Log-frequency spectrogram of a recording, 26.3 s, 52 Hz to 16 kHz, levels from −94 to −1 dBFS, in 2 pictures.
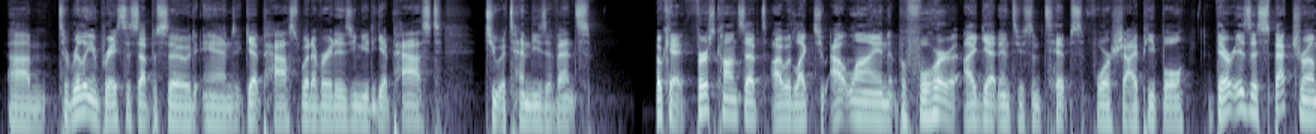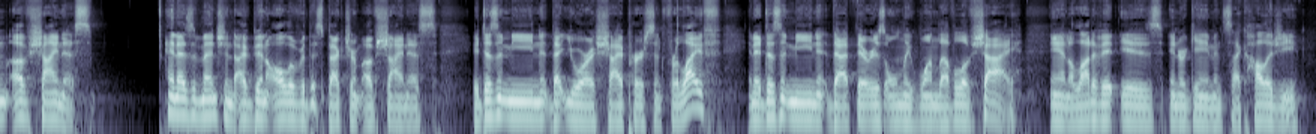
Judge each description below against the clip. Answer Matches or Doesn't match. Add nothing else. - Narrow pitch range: Doesn't match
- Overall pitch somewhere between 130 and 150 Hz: Doesn't match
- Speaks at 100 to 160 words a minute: Doesn't match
